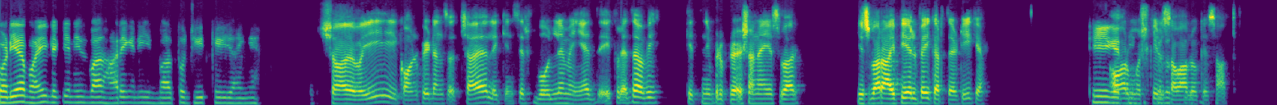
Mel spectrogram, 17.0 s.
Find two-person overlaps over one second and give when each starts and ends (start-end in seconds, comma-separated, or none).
14.9-16.3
